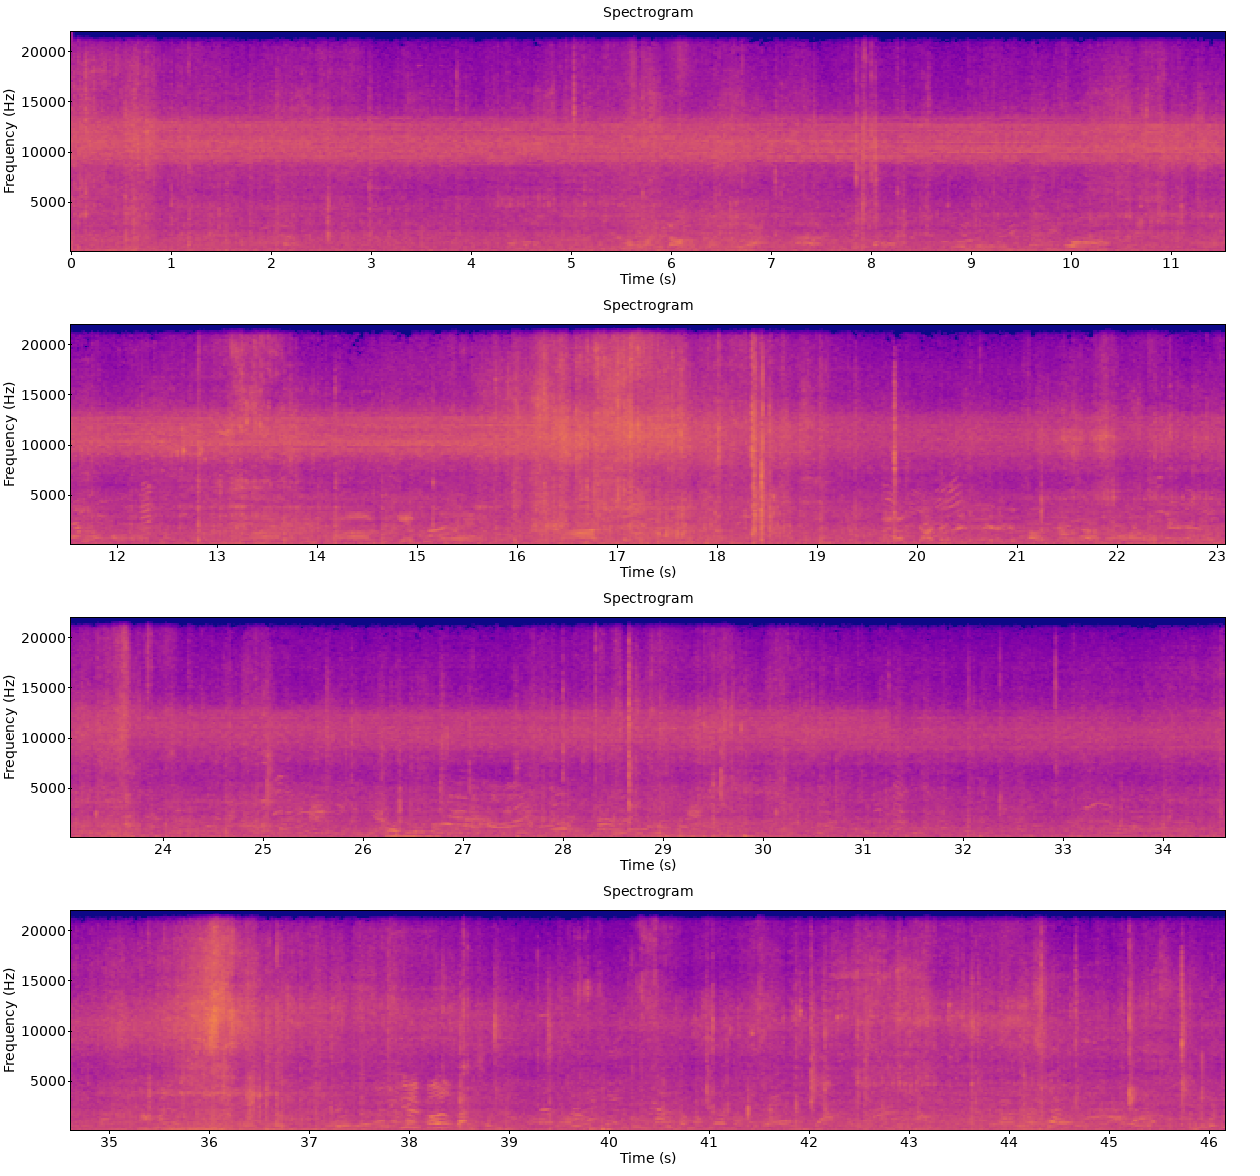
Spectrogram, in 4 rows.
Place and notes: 大安森林公園, 大安區, Taipei City - Skates field
Skates field, Many children are learning skates
Zoom H2n MS+XY
Taipei City, Taiwan, 25 July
